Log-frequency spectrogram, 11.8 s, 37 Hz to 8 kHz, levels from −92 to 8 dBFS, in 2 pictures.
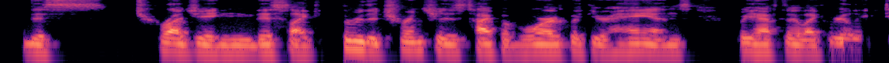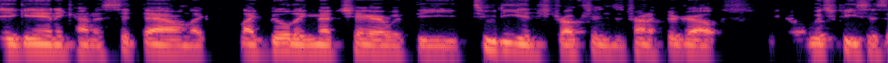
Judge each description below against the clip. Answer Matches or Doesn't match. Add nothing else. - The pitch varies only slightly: Matches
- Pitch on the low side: Matches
